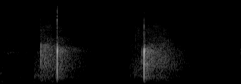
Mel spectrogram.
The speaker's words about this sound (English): Keep clapping. That's good.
